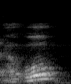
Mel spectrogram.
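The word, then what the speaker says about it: רע: 있으며 또한 바로가 학대합니다 라고 기록하고 있습니다. 22절은 하나님이 우리를 학대하고 23절은 바로가 우리를 학대합니다 라고 기록하고 있습니다. 이 학대라는 히브리어는 라, 도레미 파솔라 할 때 그 라라는 로 히브리어를 발음합니다.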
